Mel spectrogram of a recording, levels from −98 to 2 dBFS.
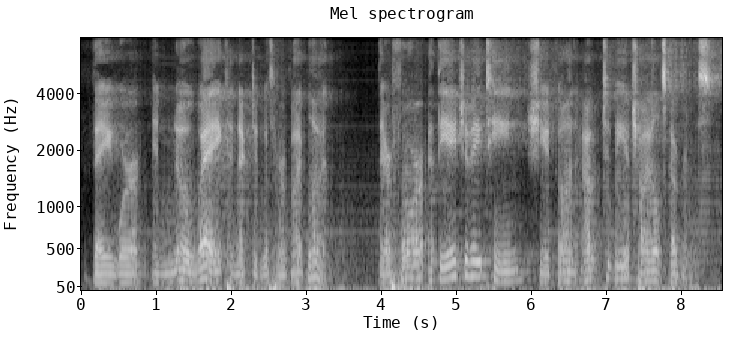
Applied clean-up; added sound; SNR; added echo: neural separator model SepFormer DNS4.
